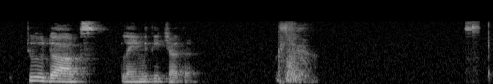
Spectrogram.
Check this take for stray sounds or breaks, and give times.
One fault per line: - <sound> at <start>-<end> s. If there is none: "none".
- sneeze at 2.7-3.2 s
- laugh at 4.6-4.8 s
